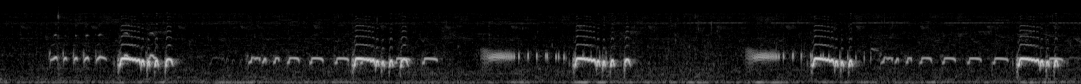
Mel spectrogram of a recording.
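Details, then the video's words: Local zebra dove, song used as a lure for other doves: loud warbled cooing phrases that begin with quick stuttering notes, each followed by a falling coo, repeated about every two to three seconds, with softer doves answering between the phrases. "Perkutut lokal Gacor Anti Galau"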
